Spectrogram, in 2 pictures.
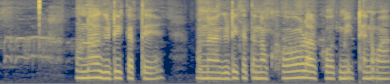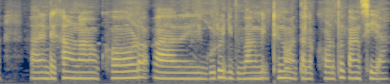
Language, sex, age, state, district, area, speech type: Santali, female, 18-30, West Bengal, Jhargram, rural, spontaneous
